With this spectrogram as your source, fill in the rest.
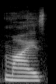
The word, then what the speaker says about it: Mei: mei no it it if you're pronouncing it like japanese it would be my what just making sure uh may would be m-e-i got it in a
